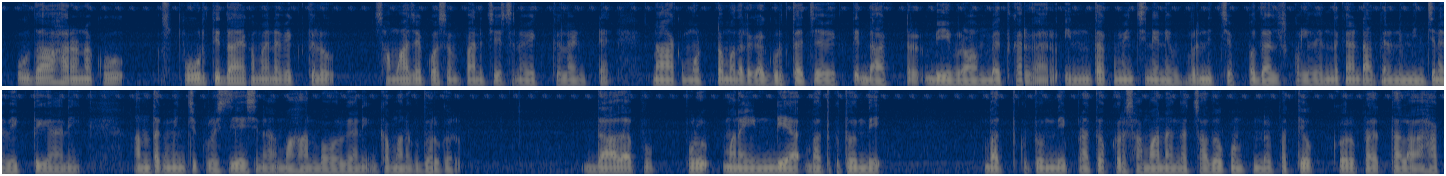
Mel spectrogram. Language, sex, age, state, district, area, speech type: Telugu, male, 45-60, Telangana, Mancherial, rural, spontaneous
